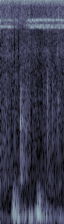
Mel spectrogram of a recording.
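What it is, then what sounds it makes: Mature coconut with water sloshing inside. A coconut freshly hooked down from the tree is shaken, and two dull, low sloshing pulses of the coconut water moving inside are heard, with a faint steady high tone in the background. The audible slosh marks the coconut as mature enough to make coconut milk (gata).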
